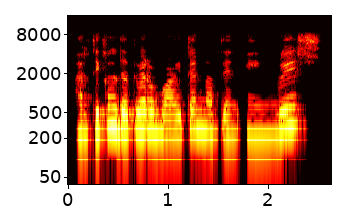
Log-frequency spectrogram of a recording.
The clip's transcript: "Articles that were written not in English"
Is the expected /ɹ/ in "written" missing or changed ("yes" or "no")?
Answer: yes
